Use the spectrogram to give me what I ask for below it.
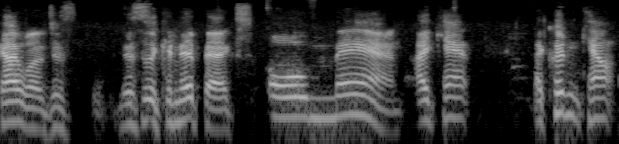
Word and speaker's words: Knipex: going to say, oh, you should have pronounced it Knipex, don't pronounce the K. And then there's the other side that says, yeah, you pronounced it right. That's how they say it.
